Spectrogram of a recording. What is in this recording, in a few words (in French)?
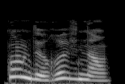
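"conte de revenant", French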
